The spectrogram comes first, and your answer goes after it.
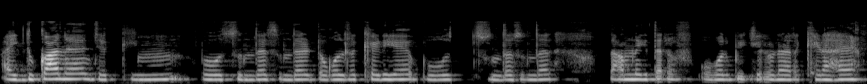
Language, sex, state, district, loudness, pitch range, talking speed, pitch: Rajasthani, female, Rajasthan, Churu, -23 LUFS, 220-230 Hz, 150 wpm, 225 Hz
